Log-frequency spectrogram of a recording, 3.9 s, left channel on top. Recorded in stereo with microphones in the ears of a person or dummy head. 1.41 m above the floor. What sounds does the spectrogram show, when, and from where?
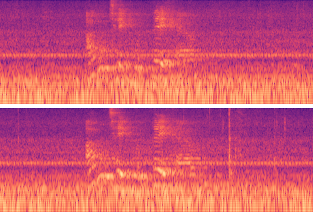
1.1 s a woman speaking: 40° right (ahead or behind), 3 m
